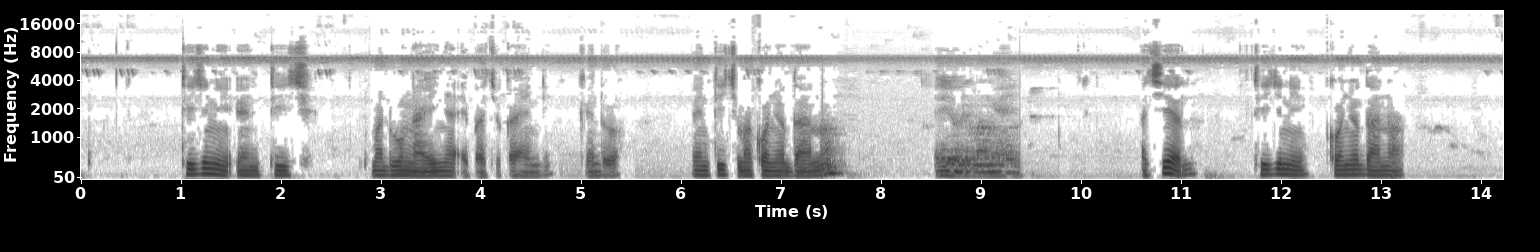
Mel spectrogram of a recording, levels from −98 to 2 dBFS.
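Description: A speech clip with brief chirps and blips at 2.89, 7.65, 10.40 and 13.11 s, each a tiny squawk. That is damaged data in a compressed stream: corrupted frames make the decoder lose sync and jump to the next valid header. From 7.42 to 9.39 s the voice turns suddenly hollow and roomy, with thinner bass and a faint background of room noise well below the speech, while its overall level barely changes, then snaps back. That abrupt change in and out of room sound is likely a switch to a distant microphone standing in for the close one.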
